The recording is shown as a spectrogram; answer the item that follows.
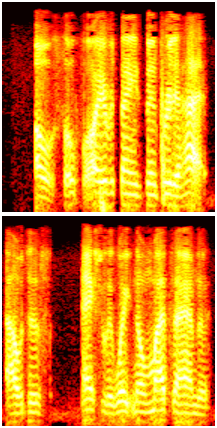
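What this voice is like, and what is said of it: Deep voice, country-sounding accent. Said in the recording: “That deep, sexy voice ... you sound country as heck.”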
